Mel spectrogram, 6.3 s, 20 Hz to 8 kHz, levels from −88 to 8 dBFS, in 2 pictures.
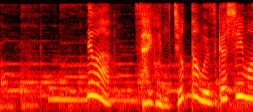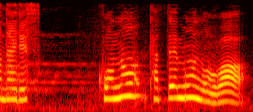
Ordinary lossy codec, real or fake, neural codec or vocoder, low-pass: none; fake; codec, 16 kHz, 2 kbps, FunCodec, trained on Chinese and English, 25 frames a second; 7.2 kHz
